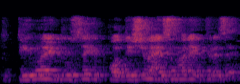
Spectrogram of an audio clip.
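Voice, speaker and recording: A man's voice: fairly high pitch, little pitch movement, fast talker. A man teaching a chemistry lesson, repeating key terms and asking himself rhetorical questions, recorded in a room from a distance. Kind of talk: classroom lecture. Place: classroom or coaching room. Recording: very echoey room, mic at a distance, faint noise.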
